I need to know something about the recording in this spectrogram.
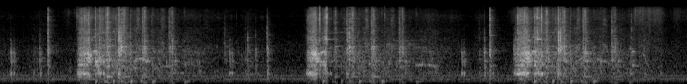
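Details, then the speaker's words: Generator unused for years, fuel on but no fuel reaching the fuel line, tank nearly empty of old gas: three hard recoil pulls, engine spins but never catches; fuel starvation, fixed with fresh gasoline. "okay so I'm pulling my brains out and I'm going to find out why it's not wanting to start"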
